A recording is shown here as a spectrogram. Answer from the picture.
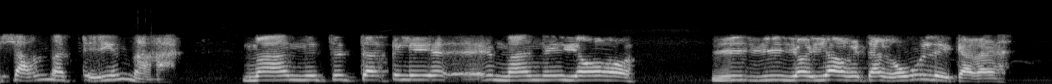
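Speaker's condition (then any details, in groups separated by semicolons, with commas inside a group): Cerebral palsy; sudden involuntary jerks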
